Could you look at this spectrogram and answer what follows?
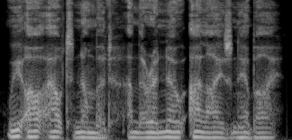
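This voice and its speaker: A man's voice: medium pitch, level tone, no room sound, clean studio sound, lightly acted. Man voicing a weary, solemn old female elder. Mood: grave warning. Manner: solemn, measured, quiet. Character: weary, dying female elder, grave dragon mentor.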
